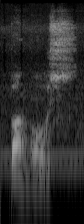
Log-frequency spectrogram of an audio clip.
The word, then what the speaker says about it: bangus: so yes so uh this is b bangos or it's spelled bangus b a n g u s milkfish this is milkfish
